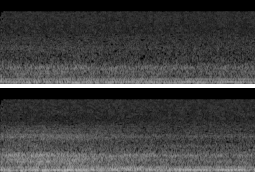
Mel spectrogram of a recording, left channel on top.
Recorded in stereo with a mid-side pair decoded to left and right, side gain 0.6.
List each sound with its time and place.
Only background noise.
